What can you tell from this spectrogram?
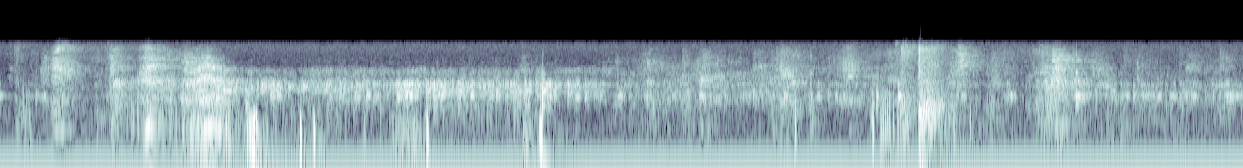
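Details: Play-fighting between a three-and-a-half-month-old Vizsla puppy named Tarka and NooNoo the pointer, only playing despite looking fierce. Continuous rumbling growls and snarls mix with quick yips and the thuds of wrestling bodies.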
